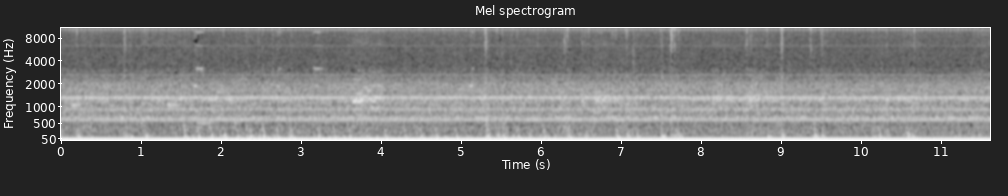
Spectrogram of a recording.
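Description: Short electronic blips sound now and then.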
